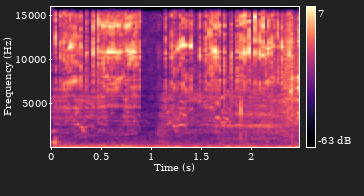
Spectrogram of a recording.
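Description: Wind buffeting the microphone, heard as a steady, uneven low rumble.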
